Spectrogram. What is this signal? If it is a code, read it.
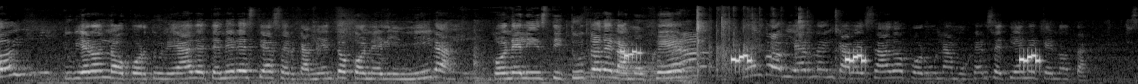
Five-tone selective call (EEA), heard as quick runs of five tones, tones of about 40 ms. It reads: 85687 21451 21451 21451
